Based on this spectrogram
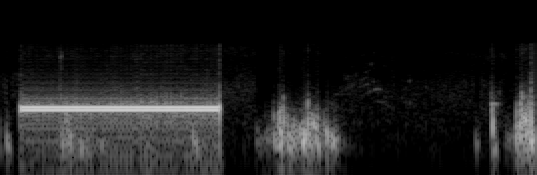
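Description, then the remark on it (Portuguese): A telephone ringing tone sounds once as a steady, loud, mid-pitched hum for about two seconds, with no answer. Afterward, muffled voices talk in brief bursts. “The number is not answering.”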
